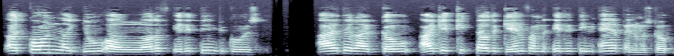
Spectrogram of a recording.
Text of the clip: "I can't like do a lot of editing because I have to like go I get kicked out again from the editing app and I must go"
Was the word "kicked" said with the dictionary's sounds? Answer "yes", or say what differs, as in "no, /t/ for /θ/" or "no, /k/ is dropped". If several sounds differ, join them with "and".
yes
